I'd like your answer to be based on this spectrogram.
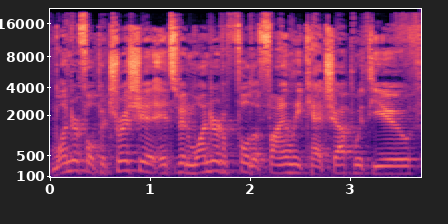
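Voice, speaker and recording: A man's voice: fairly high pitch, fairly quick. A man hosting an interview in a conversational style, building up to his questions in long, discursive phrases. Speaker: interview host.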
